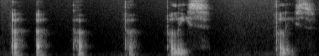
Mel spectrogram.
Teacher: the first syllable we do not say police it's police police because the stress is on the second syllable the first syllable is pronounced relaxed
